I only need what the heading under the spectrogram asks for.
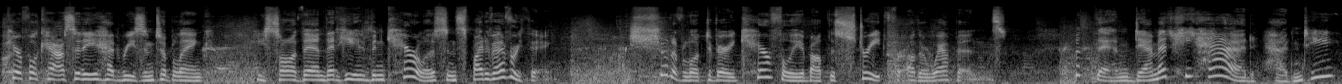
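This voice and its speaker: A woman's voice: medium pitch, sing-song, normal speed, noisy background. A woman delivering dramatic scripted narration for a pulp detective story, as in radio theatre.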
